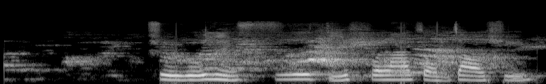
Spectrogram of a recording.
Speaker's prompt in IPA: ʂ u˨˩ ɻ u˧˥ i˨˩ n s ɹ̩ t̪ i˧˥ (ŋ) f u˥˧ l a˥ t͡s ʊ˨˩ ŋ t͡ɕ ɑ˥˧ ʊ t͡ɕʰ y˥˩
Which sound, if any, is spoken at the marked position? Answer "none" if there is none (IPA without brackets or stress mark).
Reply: none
